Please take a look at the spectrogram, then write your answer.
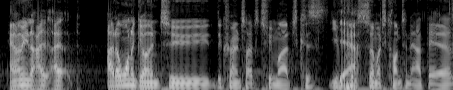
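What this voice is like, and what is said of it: Speaks with a noticeable accent. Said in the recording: “My accent coming through.”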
